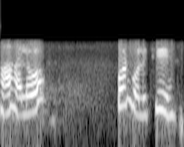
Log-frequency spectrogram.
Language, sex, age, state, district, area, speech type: Maithili, female, 18-30, Bihar, Sitamarhi, rural, conversation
